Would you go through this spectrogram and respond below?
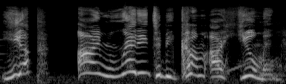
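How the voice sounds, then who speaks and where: Tiny, very high-pitched little dragon. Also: female voice, big pitch swings, measured pace, sharp tone, heavily acted. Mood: brave, eager. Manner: earnest, innocent, childlike. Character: small, eager, shy young dragon child. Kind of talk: video game character acting.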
